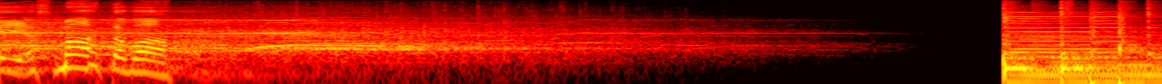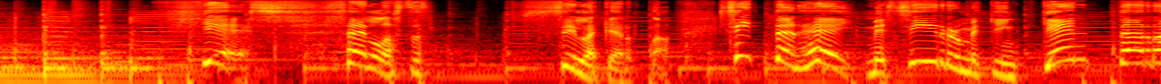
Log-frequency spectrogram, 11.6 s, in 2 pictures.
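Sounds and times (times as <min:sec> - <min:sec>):
audience applauding and cheering: 0:00.0 - 0:04.2
speech: 0:00.2 - 0:01.0, 0:07.0 - 0:11.5
loud rhythmic music with strong beats: 0:05.0 - 0:11.5.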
